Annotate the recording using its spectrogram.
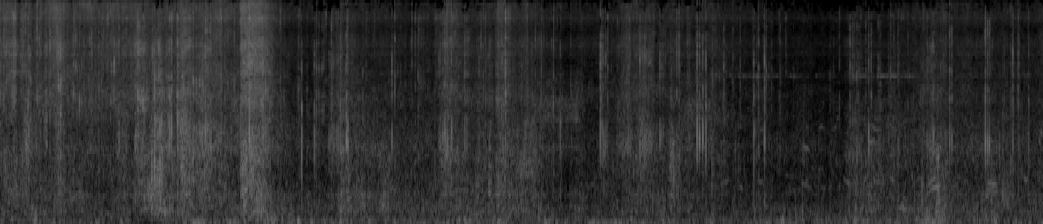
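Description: Strong wind gusts and roars loudly outdoors.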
